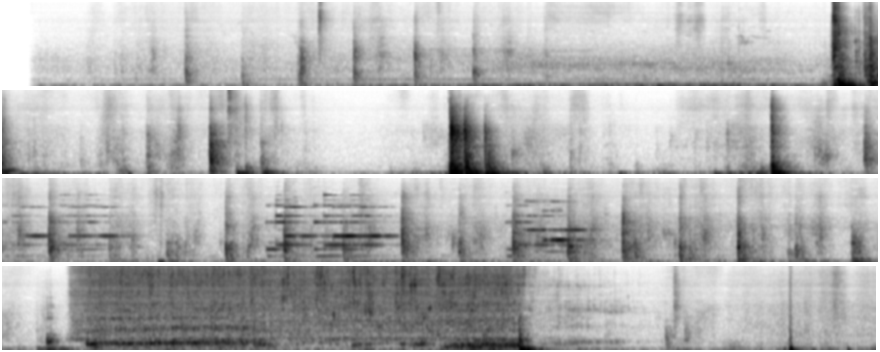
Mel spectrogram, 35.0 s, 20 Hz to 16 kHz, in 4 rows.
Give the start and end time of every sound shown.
1.7s-5.1s: footsteps
8.0s-9.4s: window
9.8s-11.6s: footsteps
13.1s-14.1s: wardrobe or drawer
15.8s-16.8s: wardrobe or drawer
17.3s-26.6s: footsteps
17.6s-23.7s: phone ringing
26.6s-32.5s: running water
32.8s-33.2s: footsteps

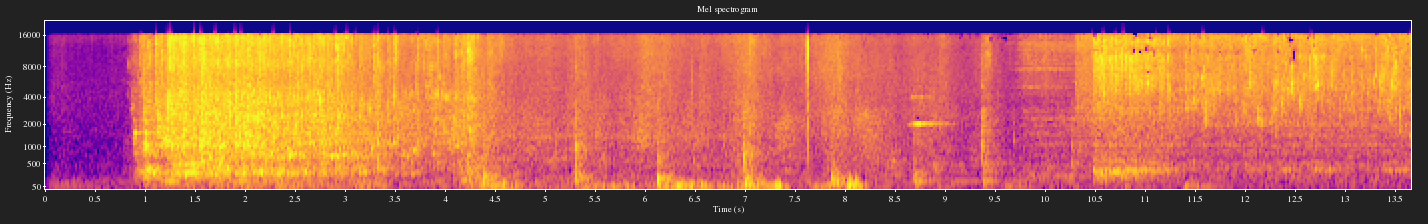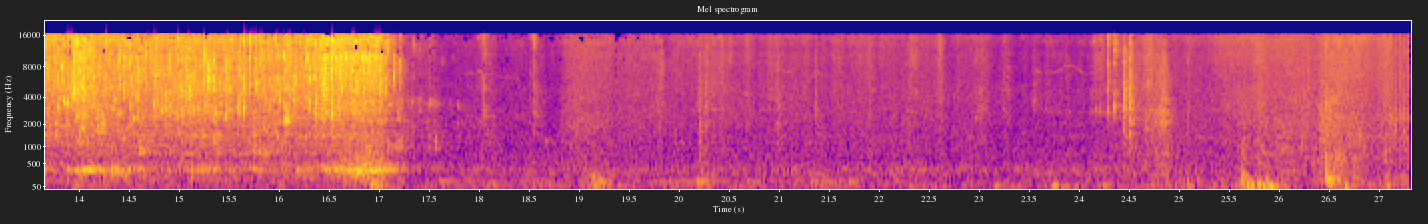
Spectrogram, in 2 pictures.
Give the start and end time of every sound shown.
0.8s-4.8s: toilet flushing
5.2s-10.4s: footsteps
7.5s-7.9s: light switch
10.4s-17.3s: running water
25.6s-27.3s: footsteps

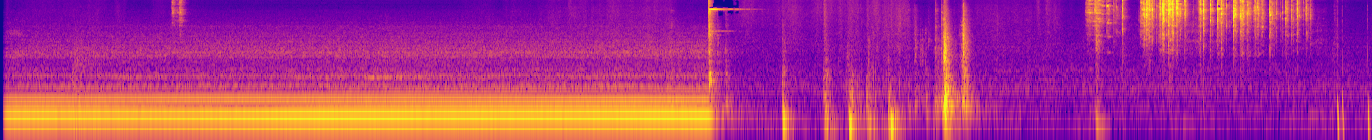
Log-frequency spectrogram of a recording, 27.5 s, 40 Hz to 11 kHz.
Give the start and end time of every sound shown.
0.0s-14.7s: microwave
15.5s-19.0s: footsteps
19.1s-19.6s: microwave
21.6s-27.0s: cutlery and dishes
26.6s-27.5s: footsteps

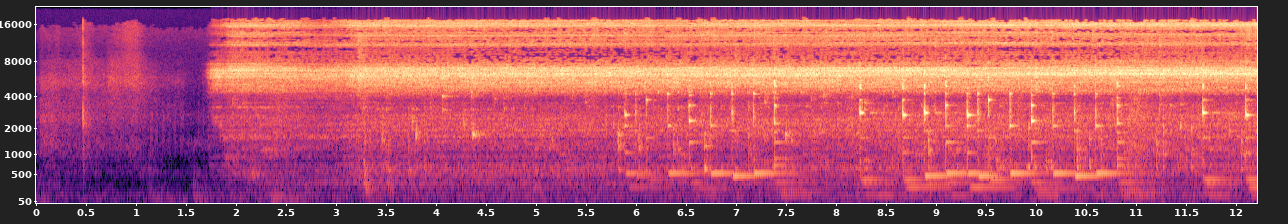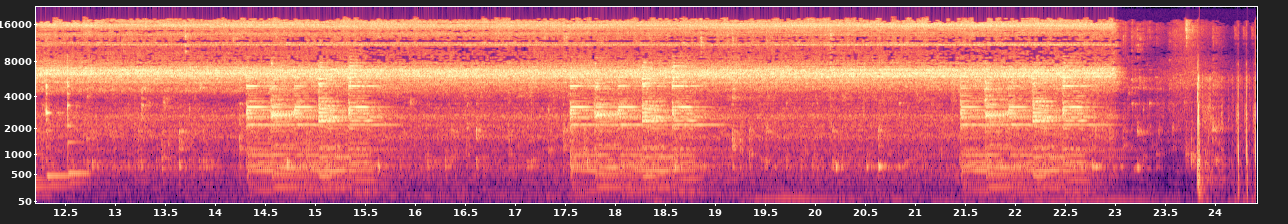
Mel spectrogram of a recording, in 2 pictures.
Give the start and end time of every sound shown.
1.7s-23.4s: running water
5.5s-12.9s: phone ringing
14.2s-15.9s: phone ringing
17.4s-18.9s: phone ringing
21.3s-23.2s: phone ringing

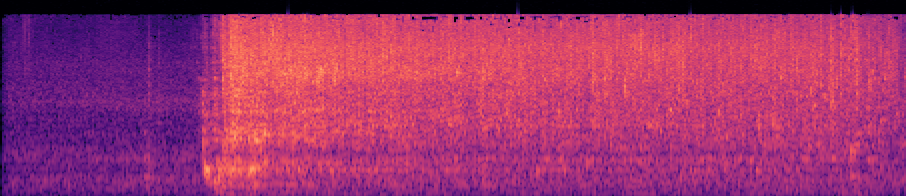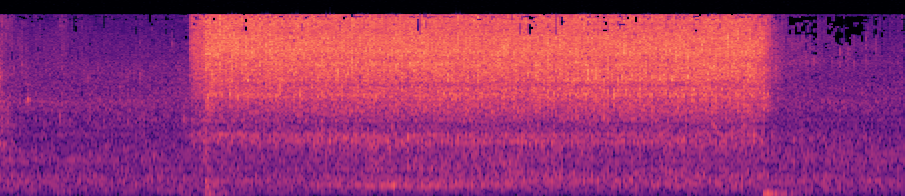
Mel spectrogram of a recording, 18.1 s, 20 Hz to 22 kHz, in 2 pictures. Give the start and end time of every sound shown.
2.0s-9.2s: toilet flushing
10.9s-16.9s: running water

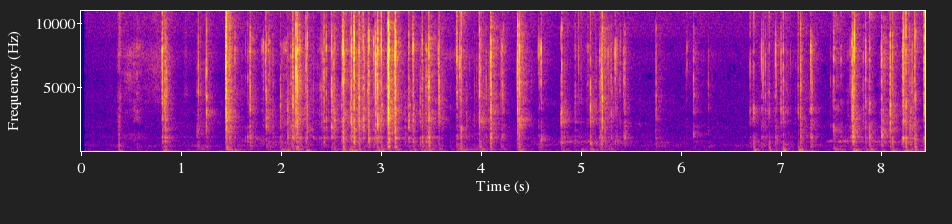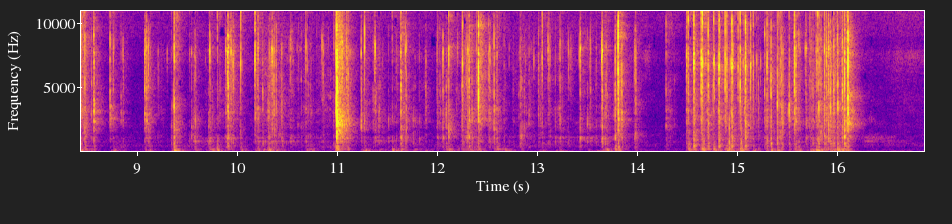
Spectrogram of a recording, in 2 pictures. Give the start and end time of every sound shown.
0.5s-16.3s: keyboard typing

